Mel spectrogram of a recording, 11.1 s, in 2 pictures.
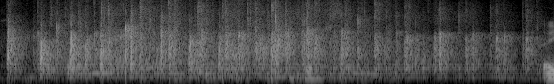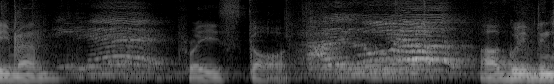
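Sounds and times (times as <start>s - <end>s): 
audience clapping: 0.0s - 6.0s
speech: 5.4s - 6.2s, 7.4s - 9.6s, 10.4s - 11.0s.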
